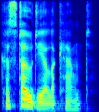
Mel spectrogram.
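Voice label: "custodial account", British English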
